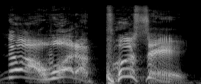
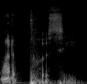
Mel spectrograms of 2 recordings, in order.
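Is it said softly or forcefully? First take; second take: forcefully; softly. First: It is said forcefully and strongly. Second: It is said softly and casually.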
